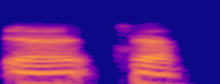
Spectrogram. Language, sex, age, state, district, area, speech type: Urdu, male, 45-60, Uttar Pradesh, Rampur, urban, conversation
